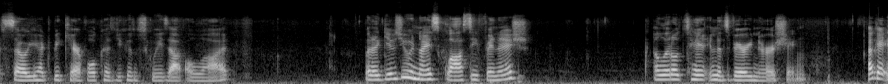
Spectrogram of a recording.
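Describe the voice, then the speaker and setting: A chatty woman in her thirties reviews makeup as she applies it, gushing over each product. Her voice sits a little high and breaks into a gravelly fry, and she sounds slightly congested, getting over a cold. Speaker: beauty vlogger. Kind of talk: makeup tutorial.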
